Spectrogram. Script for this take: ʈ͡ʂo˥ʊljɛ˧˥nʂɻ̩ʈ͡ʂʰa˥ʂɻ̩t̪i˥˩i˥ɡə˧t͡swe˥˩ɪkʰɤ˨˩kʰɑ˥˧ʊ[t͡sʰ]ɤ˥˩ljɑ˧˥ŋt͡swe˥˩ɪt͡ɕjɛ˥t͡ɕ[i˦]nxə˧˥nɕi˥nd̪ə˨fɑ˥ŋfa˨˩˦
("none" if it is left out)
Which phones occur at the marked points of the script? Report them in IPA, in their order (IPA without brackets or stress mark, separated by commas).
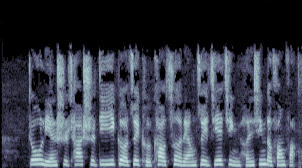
t͡sʰ, i˥˩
